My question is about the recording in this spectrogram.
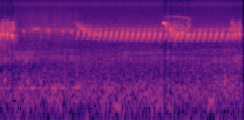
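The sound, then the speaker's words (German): A crested tit gives its call, a fast rhythmic trill of high, evenly spaced notes repeating steadily, clear over a soft background hiss, with no talking. “Das ist die Meise des Kiefernwaldes, würde ich sagen. Das ist eigentlich die Kiefernmeise.”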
